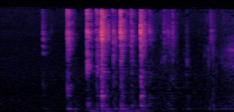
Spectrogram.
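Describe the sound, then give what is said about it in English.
Rapid typing on a computer keyboard, a quick irregular run of plastic key clicks lasting a couple of seconds, with no voices present. “I'm typing at the same time, so I wasn't watching you.”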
